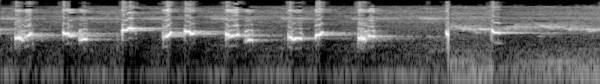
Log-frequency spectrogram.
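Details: Short excerpt of sooty-headed bulbul lure song in variasi style: about eight clear, bubbly two-note chirps at varying pitches, then a sharp note and a higher drawn-out whistle.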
